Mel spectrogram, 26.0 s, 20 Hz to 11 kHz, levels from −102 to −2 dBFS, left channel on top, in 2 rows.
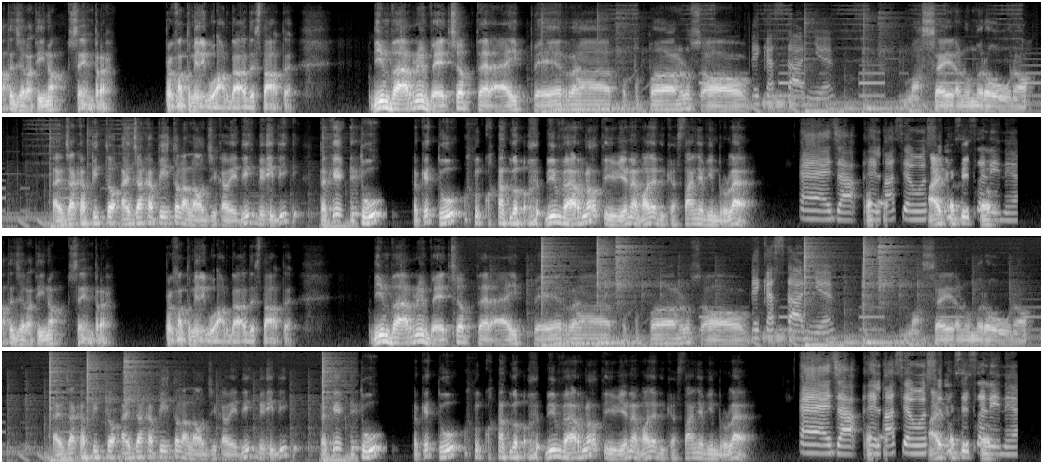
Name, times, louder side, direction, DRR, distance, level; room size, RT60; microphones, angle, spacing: voice 1, 0.0-1.4 2.1-4.0 4.6-9.9 11.2-12.9 13.6-17.8 18.1-22.4 23.8-24.1 24.6-25.4, left 4 dB, 35° left, 0.4 m, -22 dB
sound 1, 5.6-17.5, right 4 dB, 90° right, 1.0 m, -39 dB
sound 2, 7.4-15.1, left 4 dB, 55° left, 0.9 m, -44 dB
voice 2, 9.4-10.4 23.0-25.7, right 5 dB, 25° right, 0.4 m, -30 dB
Bowed string instrument, 16.0-16.8, left 3 dB, 80° left, 0.7 m, -44 dB
head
